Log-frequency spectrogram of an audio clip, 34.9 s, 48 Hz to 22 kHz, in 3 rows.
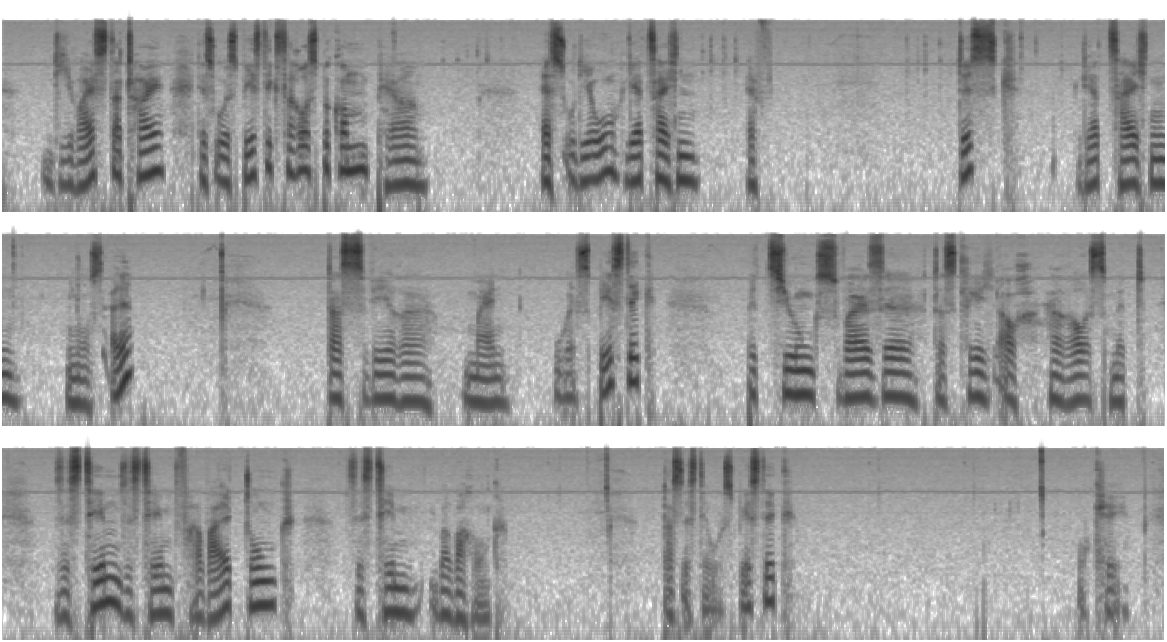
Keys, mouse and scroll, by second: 3.2-7.0 typing, 8.3-9.8 typing, 10.9 l, 11.2 Return, 15.0-16.6 drag, 23.3 click, 26.9 click, 28.8 click, 31.5-32.5 drag, 32.8 click, 34.7 click.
